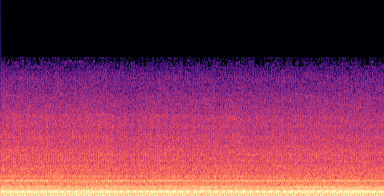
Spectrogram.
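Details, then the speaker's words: Snapper rear-engine riding mower after bad-gas repair, fuel system fixed, oil checked with no fuel contamination: starts on second pull, settles into smooth even steady beat with no misses or surging; normal running. "i'd say that's a success second pull make sure it runs and or dries and cuts like it should do good"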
